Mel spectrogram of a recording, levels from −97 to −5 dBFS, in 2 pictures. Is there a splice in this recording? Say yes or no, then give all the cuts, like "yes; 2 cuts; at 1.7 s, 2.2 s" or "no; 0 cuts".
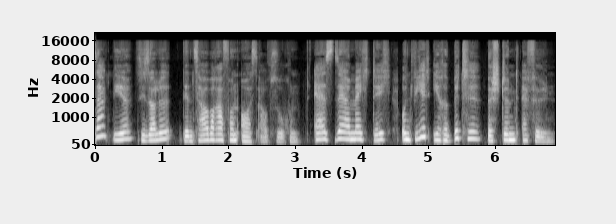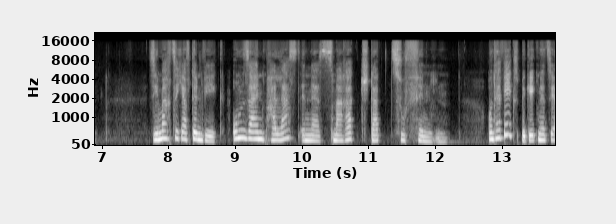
yes; 4 cuts; at 3.2 s, 3.6 s, 4.5 s, 8.9 s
